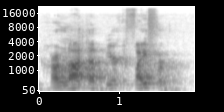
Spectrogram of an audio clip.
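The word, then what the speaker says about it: Charlotte Birch-Pfeiffer: Another was, I'm going to say this with German pronunciation, Carlotta Birk-Pfeiffer.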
